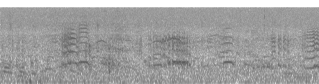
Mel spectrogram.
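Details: A flock of white-naped cranes at Junam Reservoir, South Korea, feeding in fields and flying overhead, gives loud honking trumpet calls, several overlapping in about three seconds, over a steady low rumble.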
